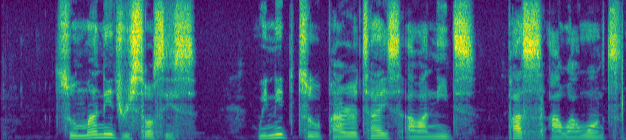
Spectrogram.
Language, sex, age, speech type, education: Nigerian Pidgin, male, 15-29, spontaneous, tertiary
